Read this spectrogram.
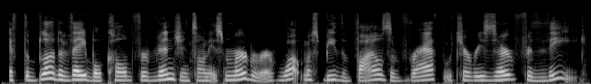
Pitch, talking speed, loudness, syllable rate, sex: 200 Hz, 235 wpm, -20 LUFS, 5.8 syllables/s, female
